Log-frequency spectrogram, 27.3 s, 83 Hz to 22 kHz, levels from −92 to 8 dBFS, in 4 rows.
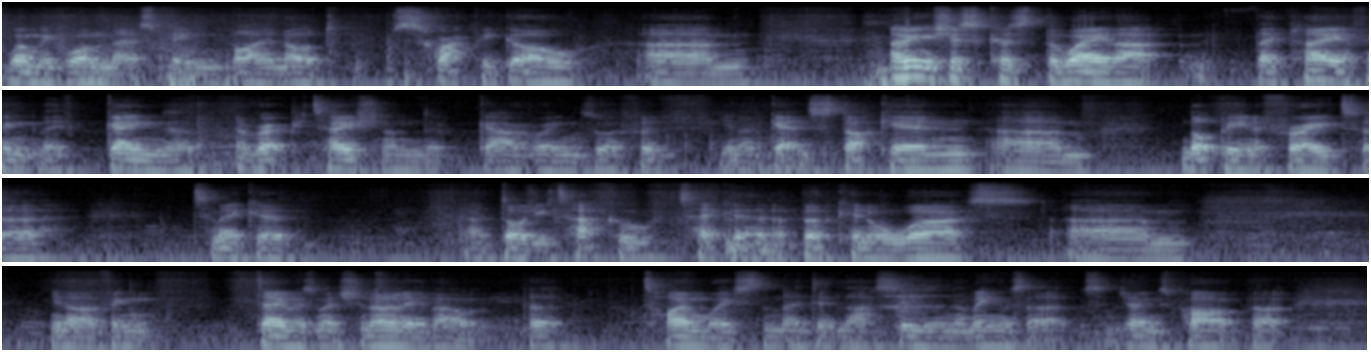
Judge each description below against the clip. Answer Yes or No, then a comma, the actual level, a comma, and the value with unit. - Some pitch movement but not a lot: No, narrow, 1.2 semitones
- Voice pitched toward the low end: Yes, low, 100 Hz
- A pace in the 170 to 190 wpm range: Yes, average, 180 wpm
